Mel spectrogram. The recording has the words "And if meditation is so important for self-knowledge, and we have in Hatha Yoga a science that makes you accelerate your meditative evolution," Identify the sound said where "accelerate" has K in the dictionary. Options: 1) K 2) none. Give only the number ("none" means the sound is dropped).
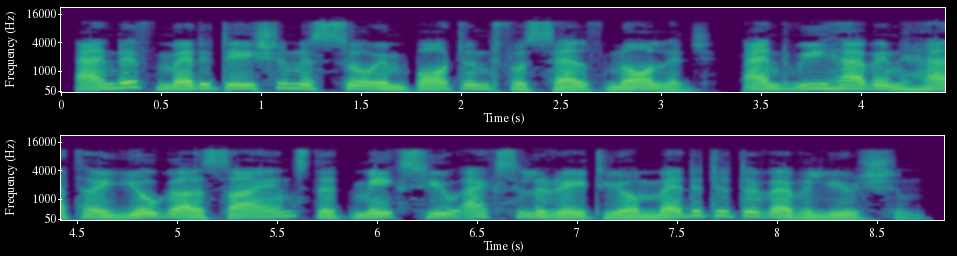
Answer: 1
